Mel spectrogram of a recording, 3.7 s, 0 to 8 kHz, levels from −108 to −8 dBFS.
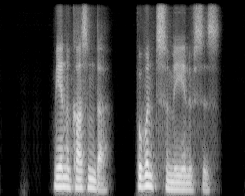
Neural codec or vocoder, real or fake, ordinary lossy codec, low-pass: codec, 16 kHz, 0.2 kbps, FocalCodec; fake; none; 7.2 kHz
